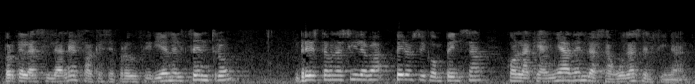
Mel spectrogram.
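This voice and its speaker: A man giving a lesson, slowing down to sound out words syllable by syllable. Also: fairly high pitch, lively intonation. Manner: spells out syllables slowly to demonstrate. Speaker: lecturer. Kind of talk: explanatory lesson. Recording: slightly dull, faint background noise.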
